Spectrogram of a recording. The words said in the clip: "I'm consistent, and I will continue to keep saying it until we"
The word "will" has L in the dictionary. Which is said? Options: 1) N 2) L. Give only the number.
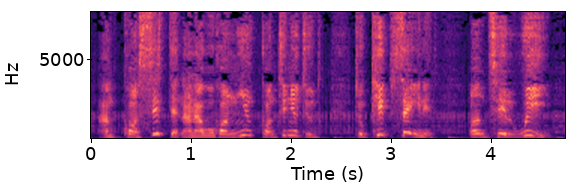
1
